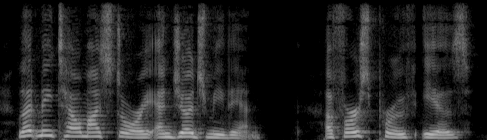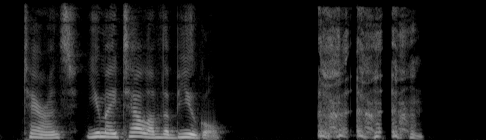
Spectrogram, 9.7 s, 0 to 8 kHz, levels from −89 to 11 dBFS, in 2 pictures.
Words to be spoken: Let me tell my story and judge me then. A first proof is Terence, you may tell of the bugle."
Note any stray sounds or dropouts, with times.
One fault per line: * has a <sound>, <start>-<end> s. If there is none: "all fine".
* has a cough, 8.0-9.1 s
